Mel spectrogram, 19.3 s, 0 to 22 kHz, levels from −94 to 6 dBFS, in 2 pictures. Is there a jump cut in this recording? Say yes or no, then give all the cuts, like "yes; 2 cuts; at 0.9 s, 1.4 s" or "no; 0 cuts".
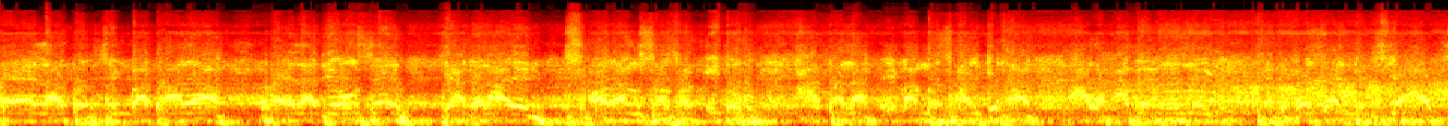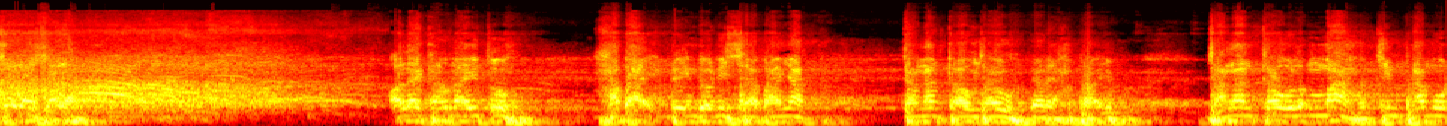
no; 0 cuts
